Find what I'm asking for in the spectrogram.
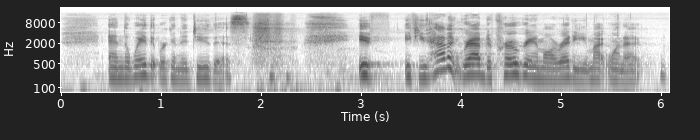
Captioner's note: laughs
